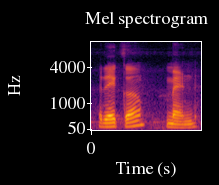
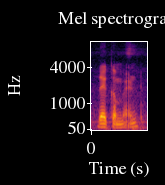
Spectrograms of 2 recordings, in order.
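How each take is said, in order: First: recommend stretched out slowly, re-kam-mend, with a clear final d; slow syllable demo. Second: Said in the usual way. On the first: Shown as a demonstration. Teacher modelling the word for learners, very slow. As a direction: spell out recommend slowly by ear. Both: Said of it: "ऐसे आप पढ़ सकते हो".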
